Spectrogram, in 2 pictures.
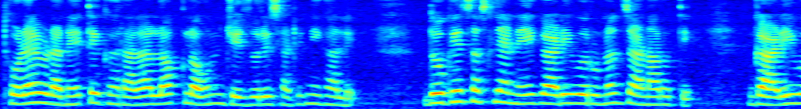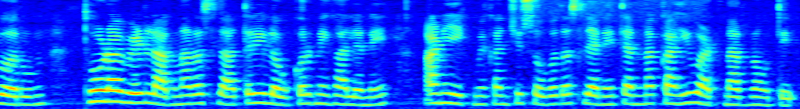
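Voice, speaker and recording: A woman narrating a romantic story in a steady, gentle reading voice. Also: a little high, brisk.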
